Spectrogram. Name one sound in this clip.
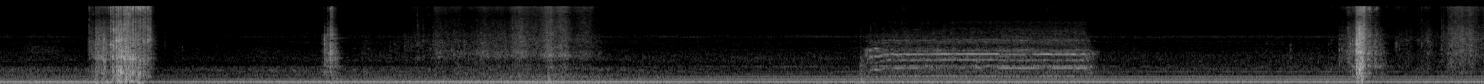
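Paper towel tears off with a sharp rip.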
